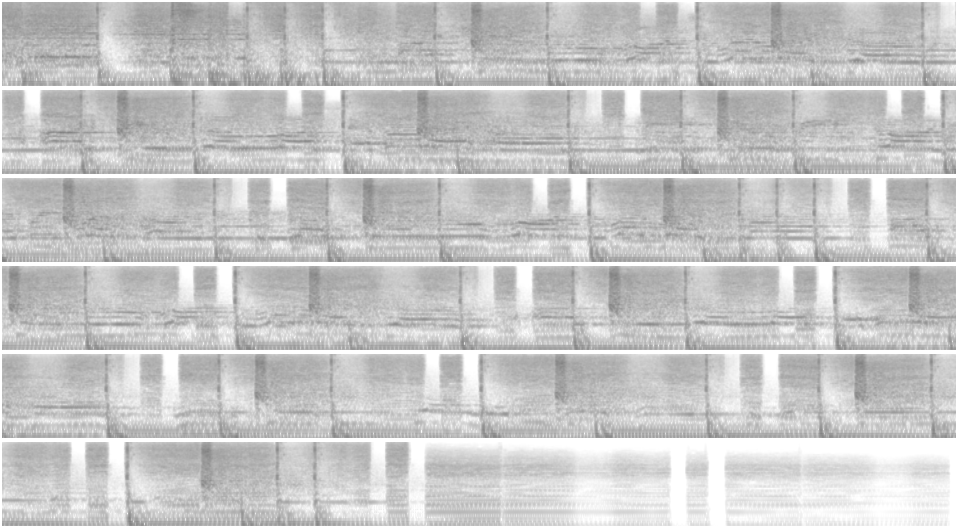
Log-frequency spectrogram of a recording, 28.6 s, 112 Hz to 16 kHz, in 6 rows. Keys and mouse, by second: 18.0 r, 19.0-20.1 middle drag, 20.1-25.4 drag, 25.4-28.5 middle drag, 28.4 x.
